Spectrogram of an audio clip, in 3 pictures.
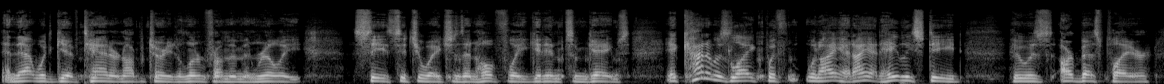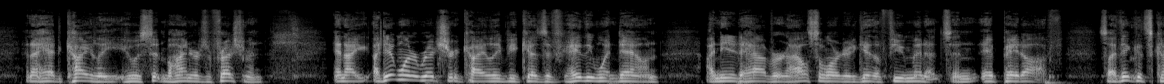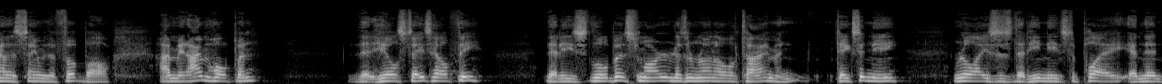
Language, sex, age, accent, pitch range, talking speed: English, male, 50-69, American, 135-160 Hz, 215 wpm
